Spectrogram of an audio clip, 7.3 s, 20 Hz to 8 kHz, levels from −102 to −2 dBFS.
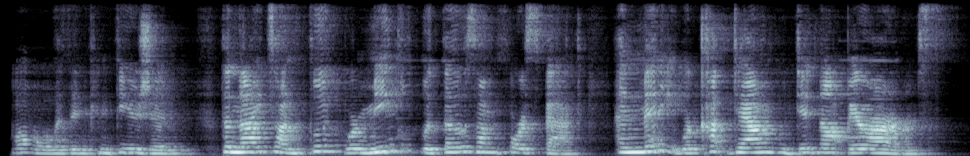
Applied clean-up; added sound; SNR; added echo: neural mask model DeepFilterNet 3.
